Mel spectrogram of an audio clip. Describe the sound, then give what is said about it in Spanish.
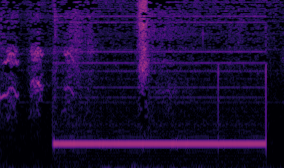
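A telephone rings with one steady, unbroken electronic tone lasting about one and a half seconds. It is loud and level from start to sudden stop, over a faint background hiss. “Y al momento sonó el teléfono.”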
